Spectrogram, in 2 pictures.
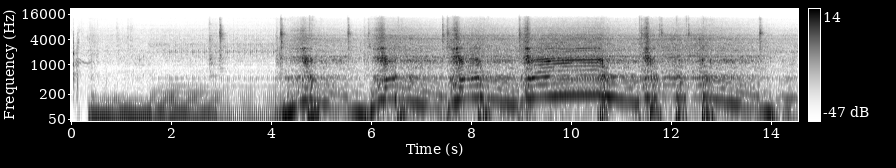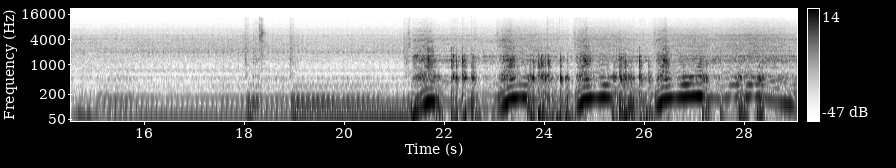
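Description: Mercedes-AMG E 53's 3.0-litre turbocharged inline-six running steadily, then revved in a string of short blips that rise and fall about once a second. It settles to a steady note midway before another string of blips, with sharp crackles among the revs.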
